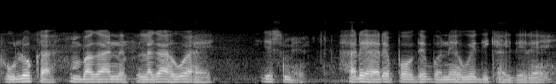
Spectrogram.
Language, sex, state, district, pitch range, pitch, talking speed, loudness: Hindi, male, Odisha, Nuapada, 110-120 Hz, 120 Hz, 170 wpm, -17 LUFS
